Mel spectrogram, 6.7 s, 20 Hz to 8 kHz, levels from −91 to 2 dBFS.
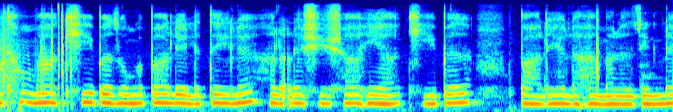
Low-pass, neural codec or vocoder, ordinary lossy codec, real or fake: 7.2 kHz; none; none; real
